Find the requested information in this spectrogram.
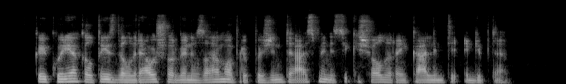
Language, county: Lithuanian, Vilnius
